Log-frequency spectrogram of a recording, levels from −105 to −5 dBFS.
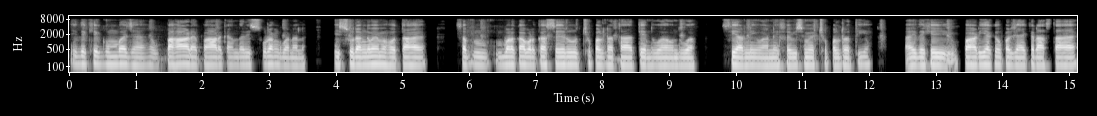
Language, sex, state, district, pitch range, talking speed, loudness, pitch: Magahi, male, Bihar, Gaya, 120-125 Hz, 175 wpm, -19 LUFS, 120 Hz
